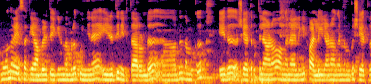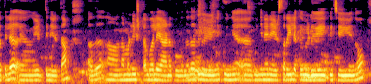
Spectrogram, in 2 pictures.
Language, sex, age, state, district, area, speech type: Malayalam, female, 30-45, Kerala, Pathanamthitta, urban, spontaneous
